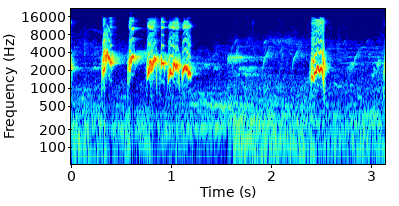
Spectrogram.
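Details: Red-whiskered bulbul kept caged in Thailand, singing southern-style master phrases used to excite birds and teach chicks; one quick cluster of bright, rolling notes, followed by a lone loud chirp and the start of another.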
